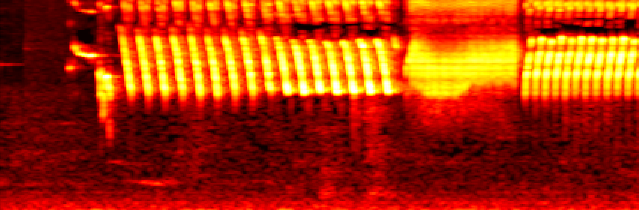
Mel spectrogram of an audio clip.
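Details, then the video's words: Canary gacor song for prompting other canaries: a rapid rolling trill of repeated slurred notes, a brief harsh buzzing burst, then the fast trill returns. "Kenari Gacor Lagu Mewah! Buat Kenari Mana Saja Bakalan Langsung Ikut Gacor Panjang"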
